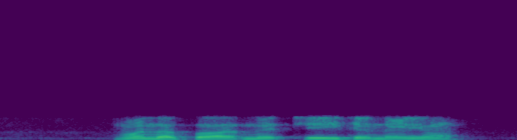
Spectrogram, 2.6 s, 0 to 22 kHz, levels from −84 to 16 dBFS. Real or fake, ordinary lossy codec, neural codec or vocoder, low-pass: fake; Opus, 16 kbps; codec, 16 kHz, 1.1 kbps, Voila-Tokenizer; 3.6 kHz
